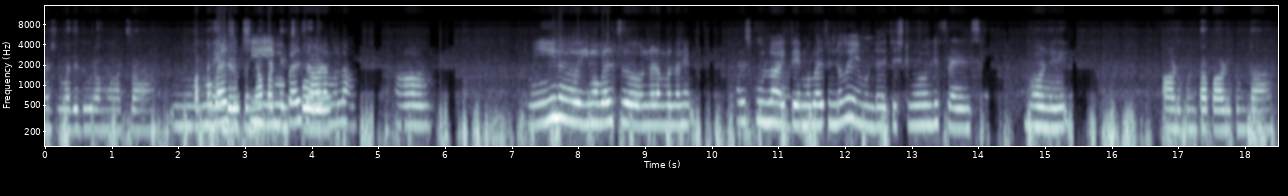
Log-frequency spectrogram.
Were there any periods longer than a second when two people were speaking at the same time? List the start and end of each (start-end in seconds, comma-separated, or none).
2.5-4.2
